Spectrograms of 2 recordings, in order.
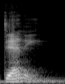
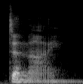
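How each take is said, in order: First: It sounds like 'denny', with a short first vowel. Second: It sounds like 'de-nye', ending in a long 'eye'. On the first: The speaker calls it wrong. "a lot of my students, they say Denny" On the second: The speaker calls it right. "but it is in fact deny"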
